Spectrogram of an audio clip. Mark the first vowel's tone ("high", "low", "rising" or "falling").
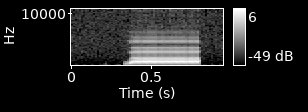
high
